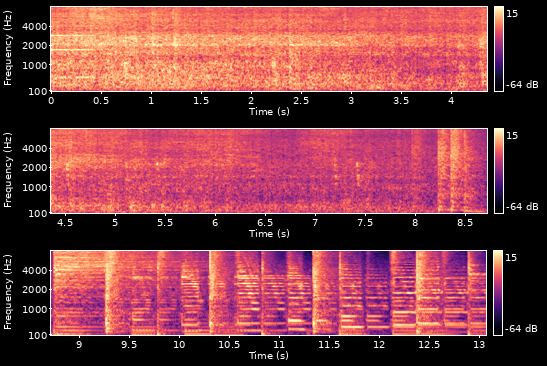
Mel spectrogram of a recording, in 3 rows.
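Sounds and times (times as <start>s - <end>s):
train wheels clattering on rails: 0.0s - 8.8s.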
